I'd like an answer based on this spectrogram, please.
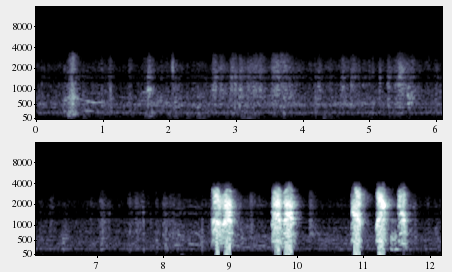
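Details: Four Pekingese-Chihuahua mix puppies chasing each other and playing; quiet rustling and soft whimpers for eight seconds, then five sharp high yapping barks in pairs near the end.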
